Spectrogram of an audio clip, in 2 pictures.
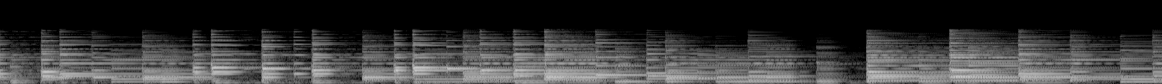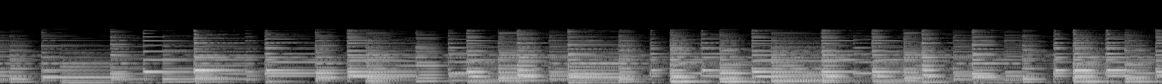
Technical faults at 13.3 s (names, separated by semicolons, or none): none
